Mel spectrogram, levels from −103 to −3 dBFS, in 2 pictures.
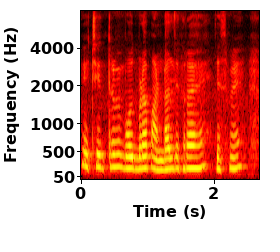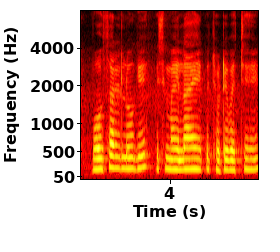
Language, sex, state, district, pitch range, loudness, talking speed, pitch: Hindi, female, Bihar, Darbhanga, 185-210 Hz, -30 LUFS, 235 wpm, 195 Hz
